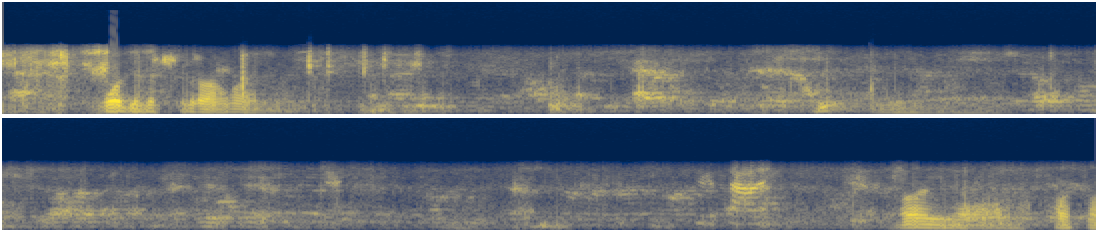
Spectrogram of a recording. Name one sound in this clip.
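A middle-aged man talks close to a phone microphone.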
